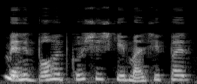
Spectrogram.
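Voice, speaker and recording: A woman's voice: mid-range voice, moderate pace, a little mellow, slight background noise, pitched above the performer's own voice, close to an everyday voice. A woman voicing a sad, dutiful young daughter-in-law, hesitant and submissive, in a moral story. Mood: despondent.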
